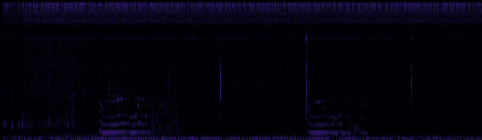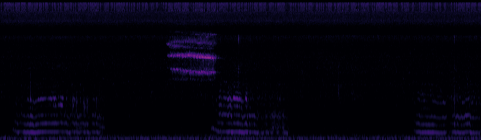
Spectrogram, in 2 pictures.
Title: Cat snoring lol #funnycats #catshorts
